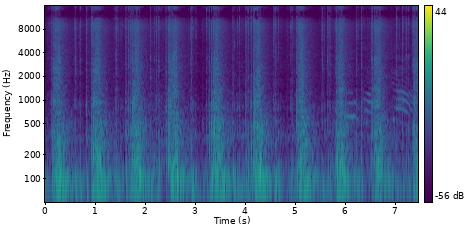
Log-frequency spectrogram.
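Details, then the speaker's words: 1957 Bel Air limo, blown big block (about 1,500 hp) with new equal-length zoomies: deep loud pulsing surges about one a second, even firing, no misfire, fired right up, oil pressure checked, loud at rear, quiet up front; normal running. "Holy smokes. What a great running engine, dude. It fired right up."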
